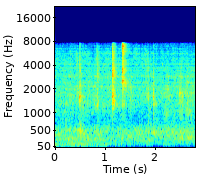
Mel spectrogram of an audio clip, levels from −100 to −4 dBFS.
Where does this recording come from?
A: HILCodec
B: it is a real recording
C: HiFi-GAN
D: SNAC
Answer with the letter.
A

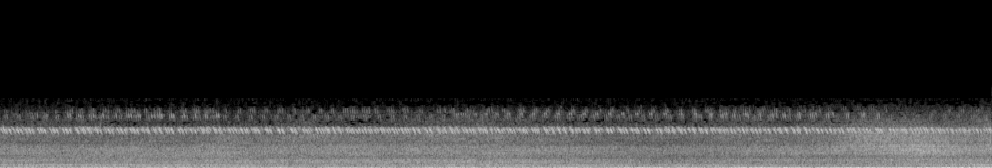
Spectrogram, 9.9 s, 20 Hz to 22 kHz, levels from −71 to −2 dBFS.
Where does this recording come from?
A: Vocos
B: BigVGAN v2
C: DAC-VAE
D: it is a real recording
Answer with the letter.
D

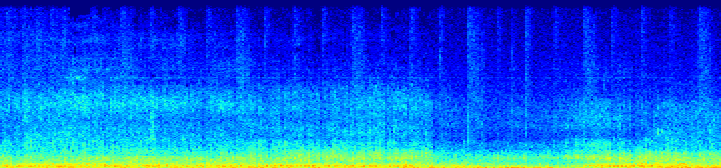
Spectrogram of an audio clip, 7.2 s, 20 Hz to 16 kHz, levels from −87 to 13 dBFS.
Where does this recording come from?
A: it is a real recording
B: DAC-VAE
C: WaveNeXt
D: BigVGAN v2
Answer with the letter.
D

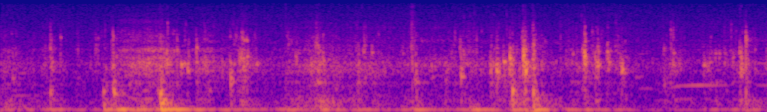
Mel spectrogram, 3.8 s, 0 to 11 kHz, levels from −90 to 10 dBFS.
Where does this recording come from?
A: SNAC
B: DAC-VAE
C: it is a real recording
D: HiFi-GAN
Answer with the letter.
C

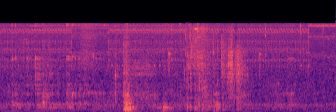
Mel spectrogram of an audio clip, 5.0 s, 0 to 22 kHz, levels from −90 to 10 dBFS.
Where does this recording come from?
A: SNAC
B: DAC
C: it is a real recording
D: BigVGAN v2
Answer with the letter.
C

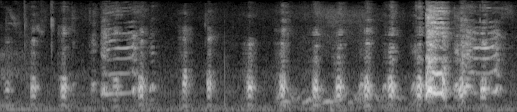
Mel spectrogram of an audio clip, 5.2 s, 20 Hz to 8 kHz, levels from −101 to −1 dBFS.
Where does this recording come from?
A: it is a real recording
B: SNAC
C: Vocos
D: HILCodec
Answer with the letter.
A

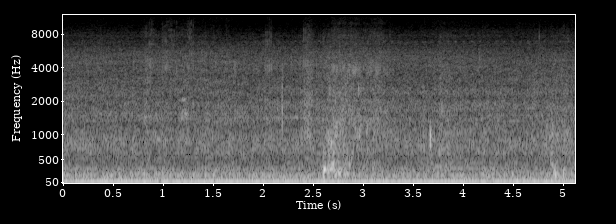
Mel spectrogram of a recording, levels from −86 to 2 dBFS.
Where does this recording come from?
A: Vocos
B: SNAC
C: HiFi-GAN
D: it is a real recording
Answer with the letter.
D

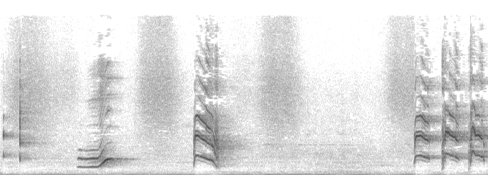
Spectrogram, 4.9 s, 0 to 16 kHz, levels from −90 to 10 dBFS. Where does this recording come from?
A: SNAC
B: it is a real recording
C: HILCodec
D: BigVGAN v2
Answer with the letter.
B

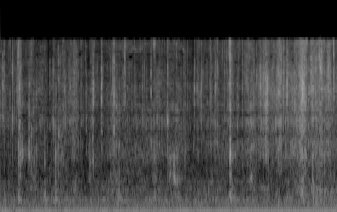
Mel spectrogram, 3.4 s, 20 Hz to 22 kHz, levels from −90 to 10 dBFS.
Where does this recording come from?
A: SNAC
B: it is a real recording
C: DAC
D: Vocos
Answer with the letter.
B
